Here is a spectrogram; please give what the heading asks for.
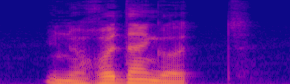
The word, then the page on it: redingote: France; [yn ʁə.dɛ̃.ɡɔt]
